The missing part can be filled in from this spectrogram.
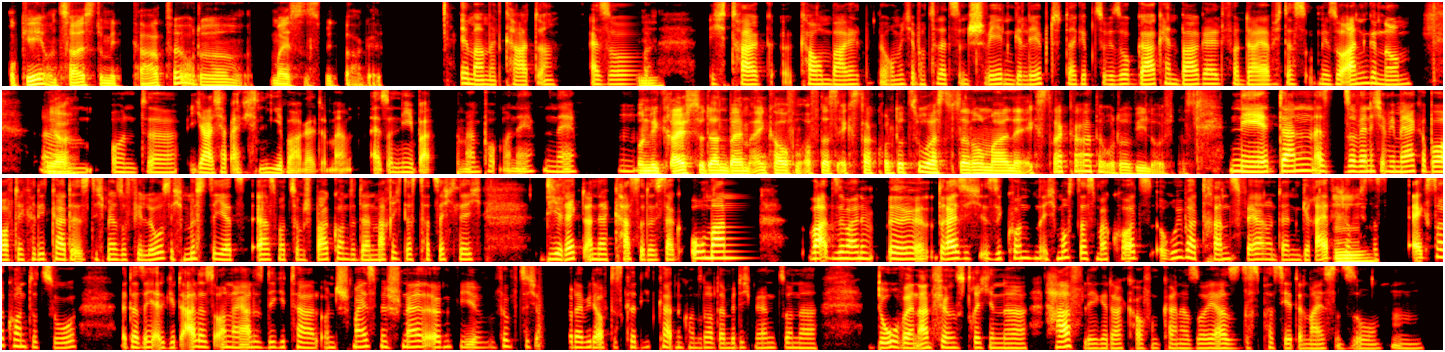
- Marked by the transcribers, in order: other background noise; distorted speech; static; "transferieren" said as "transferen"
- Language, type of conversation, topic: German, advice, Warum fühle ich mich beim Einkaufen oft überfordert und habe Schwierigkeiten, Kaufentscheidungen zu treffen?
